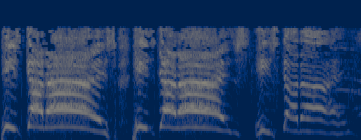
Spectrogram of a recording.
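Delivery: acted, slow, high, loud, drawn-out screaming cry. Retelling a nurse running out of a room: imitating a screaming nurse.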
